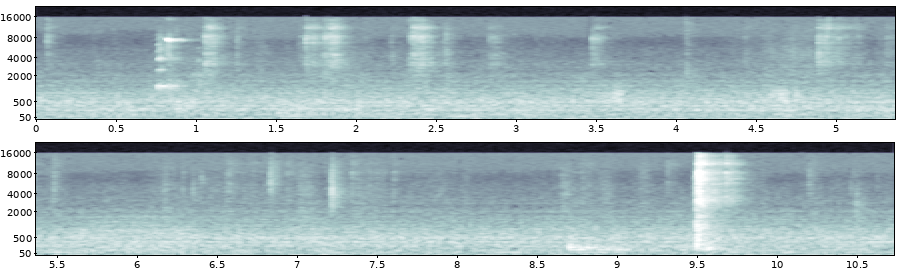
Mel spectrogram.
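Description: Scattered small rattling clicks from the rattle inside a plush toy fox as a capuchin monkey handles and chews it, with one louder sharp click near the end.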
